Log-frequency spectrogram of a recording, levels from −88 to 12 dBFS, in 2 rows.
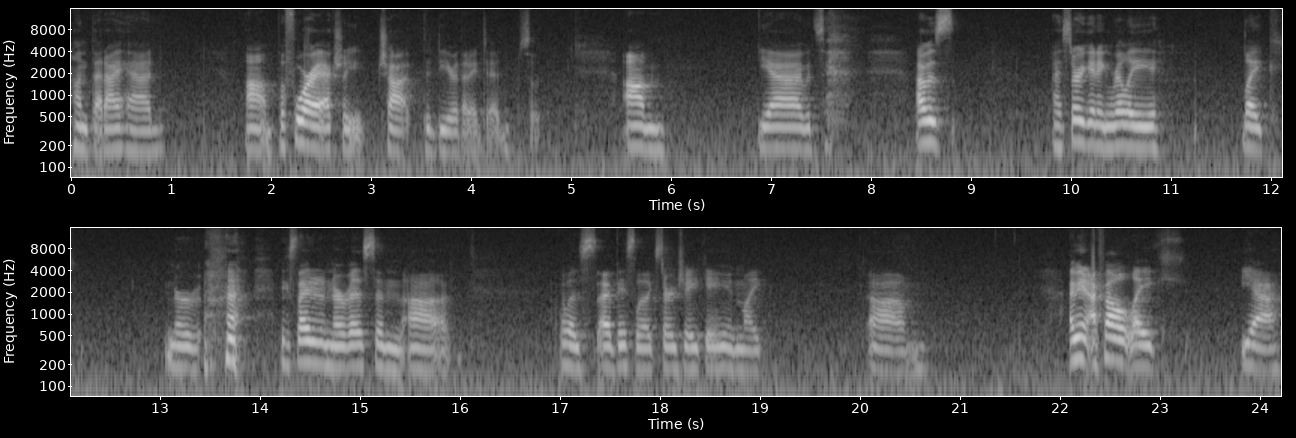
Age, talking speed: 20-39, 120 wpm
